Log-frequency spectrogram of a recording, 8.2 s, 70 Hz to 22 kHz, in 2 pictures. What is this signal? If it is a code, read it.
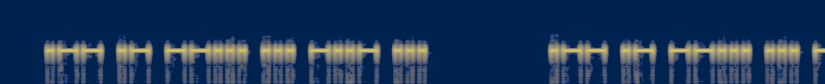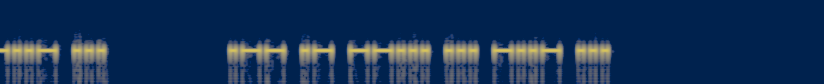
Morse code, heard as a keyed tone, about 40 wpm, 700 Hz. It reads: WA7SXS WA7SXS WA7SXS
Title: USA Call Signs - 6 Characters - Repeated 3x - 40wpm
